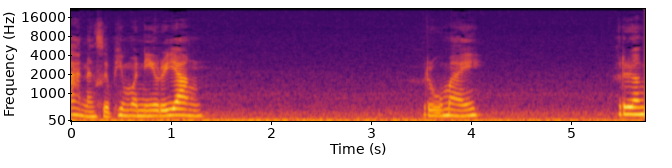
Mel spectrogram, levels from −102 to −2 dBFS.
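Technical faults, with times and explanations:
No technical faults can be heard in the speech recording.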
